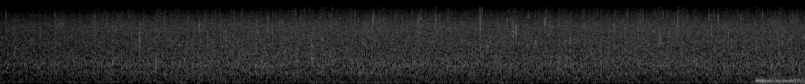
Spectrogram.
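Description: Rain: an even, steady hiss with scattered light drop ticks.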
